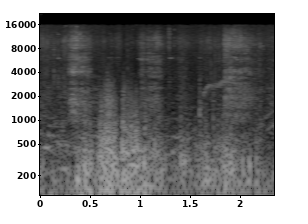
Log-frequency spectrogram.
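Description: Horses walking on a dirt track, hooves clip-clopping.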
